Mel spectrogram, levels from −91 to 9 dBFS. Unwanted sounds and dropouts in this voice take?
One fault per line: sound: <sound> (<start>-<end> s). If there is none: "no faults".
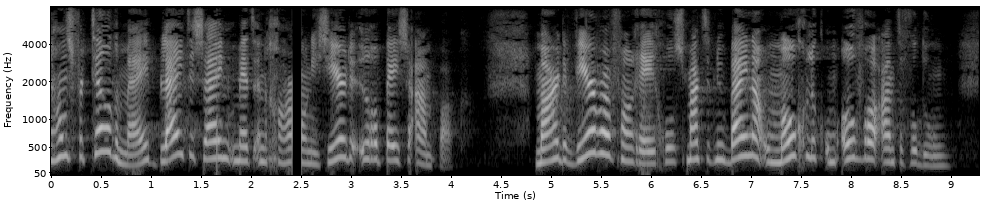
sound: dropout (2.4-2.5 s)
